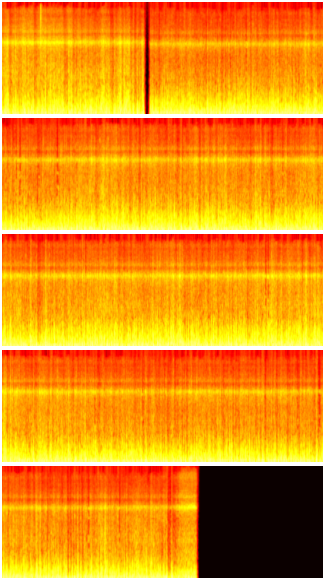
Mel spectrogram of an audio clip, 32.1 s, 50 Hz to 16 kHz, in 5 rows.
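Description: Steady wind rush on the microphone of a camera on a BMW R1200GS riding at road speed, with the bike's running and road noise under it and a faint steady high whine. There is a momentary dropout about three seconds in, and the sound cuts off suddenly near the end.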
